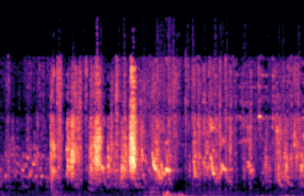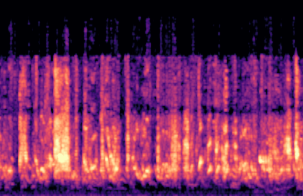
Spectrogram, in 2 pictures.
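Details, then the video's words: Pet budgerigar chirping: dense high twittering and short squeaky notes, loudening toward the end, with a low thump near the start. "cute budgie chirping sounds"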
